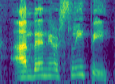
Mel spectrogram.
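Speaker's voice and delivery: words bubbling with laughter; laughing. Real, not acted. Teacher joking with students about sleepiness, laughing. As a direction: laugh through the punchline.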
